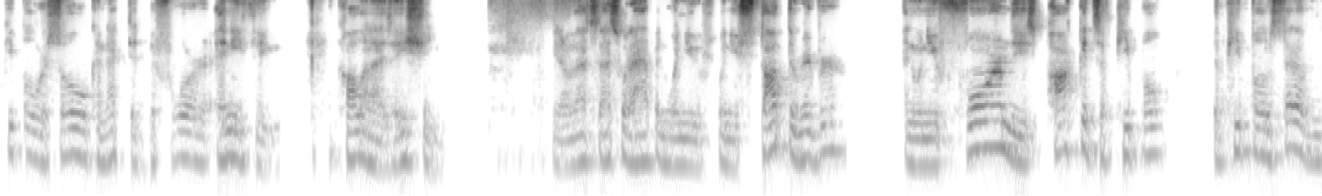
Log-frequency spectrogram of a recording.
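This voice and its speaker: Man presenter with a Northern Cree accent, unhurried conversational teaching over a video call. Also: mid-range voice, slight background noise. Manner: conversational, drawn-out storytelling with repeated "you know". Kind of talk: online cultural presentation.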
